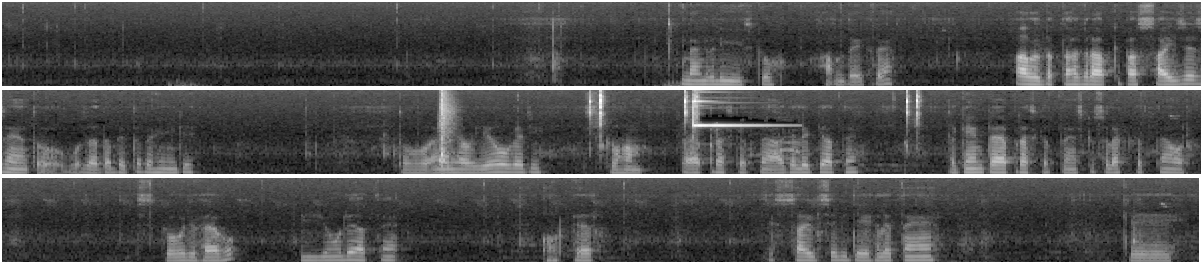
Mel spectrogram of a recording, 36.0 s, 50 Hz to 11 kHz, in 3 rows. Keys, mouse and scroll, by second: 0.8 click, 1.4 alt+middle click, 2.8 click, 5.0 click, 5.8-6.8 alt+middle drag, 8.1 click, 8.7 alt+middle click, 8.7 scroll down 1, 16.2-17.2 alt+middle drag, 16.2-16.8 alt+scroll down 1, 18.6 Tab, 21.8 Tab, 22.5 click, 23.0 alt+middle click, 24.7 click, 26.6 click, 29.1-30.2 alt+middle drag, 29.1 scroll up 1, 31.3 click, 32.6 alt+middle click, 34.6 click.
